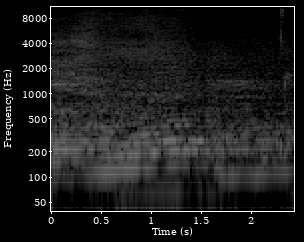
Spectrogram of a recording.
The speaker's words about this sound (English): Just wait for the bike to go.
